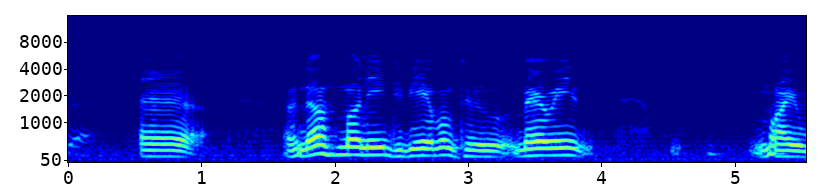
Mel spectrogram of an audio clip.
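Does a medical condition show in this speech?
Yes: mild cerebral palsy; mild, affects coordination, intellectual or developmental disability.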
